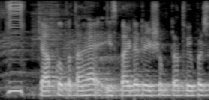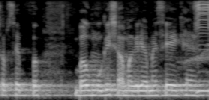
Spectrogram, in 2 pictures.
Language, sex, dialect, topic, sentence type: Hindi, male, Hindustani Malvi Khadi Boli, agriculture, statement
